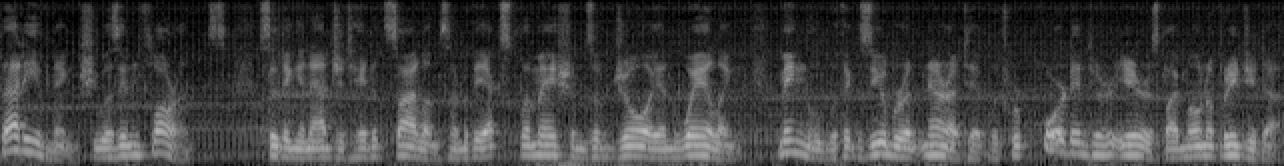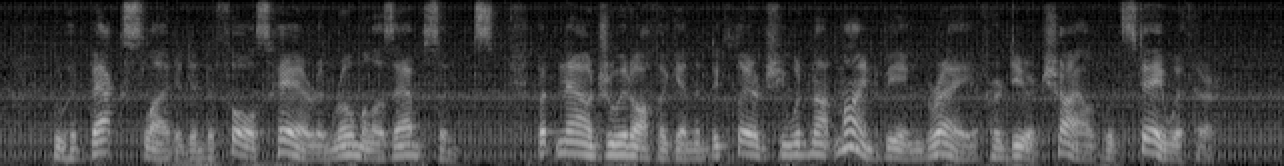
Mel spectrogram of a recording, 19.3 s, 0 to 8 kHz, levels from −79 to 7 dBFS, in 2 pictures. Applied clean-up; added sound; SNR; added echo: none; Engine starting; 18 dB; none.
